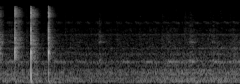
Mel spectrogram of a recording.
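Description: Metal spoon clinking against a stainless steel bowl of mashed potato filling: a few quick clicks within the first half second, then only a faint steady background hum.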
